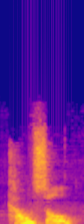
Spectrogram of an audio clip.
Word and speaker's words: counsel: country, and is usually a diplomat, and is pronounced differently than the first two. It's consul. So let me repeat them again: counsel and consul.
